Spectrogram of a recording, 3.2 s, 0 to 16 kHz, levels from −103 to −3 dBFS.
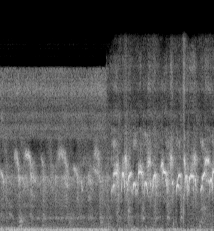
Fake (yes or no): yes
